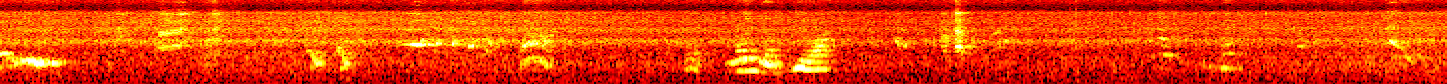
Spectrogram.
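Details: Magpie mimicking horse and parrot sounds: scattered, varied notes of short warbles, squeaky chirps and a low gurgling burst over a steady background hiss.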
